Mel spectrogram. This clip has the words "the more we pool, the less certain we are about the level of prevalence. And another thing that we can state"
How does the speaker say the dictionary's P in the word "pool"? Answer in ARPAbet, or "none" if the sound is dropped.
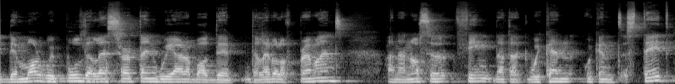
P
